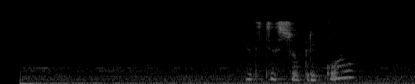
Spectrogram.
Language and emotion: Russian, neutral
